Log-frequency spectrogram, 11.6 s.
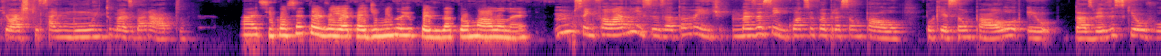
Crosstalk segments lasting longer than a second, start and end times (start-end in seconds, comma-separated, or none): none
